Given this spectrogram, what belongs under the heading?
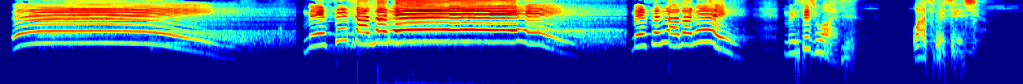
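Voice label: Japanese girl screams about a new message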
